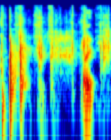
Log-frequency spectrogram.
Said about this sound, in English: Like scroll, this is kind of card stock here, but like scroll the paper over the pencil like that and like scan the pages very quickly and then put one paper aside, then take the next paper.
